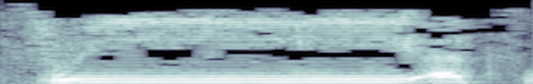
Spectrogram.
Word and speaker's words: سيئت: كلمة سيئات أصلها سيئات على وزن فعل، لأن هذه الأفعال سيئة وأخواتها أفعال مبنية للمجهول، فبعض القبائل العربية كانوا ينطقونها يبدأون بضمة ثم يعودون إلى الخلف فينطقون ياء هكذا سيئات. هذه الحركة يسميها العلماء حركة مركبة، مركبة يعني من حركتين أولها ضمة وآخرها كسرة كما نطقتها لك سيئت وجوه الذين كفروا، هكذا تنطق يا أخي الكريم.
